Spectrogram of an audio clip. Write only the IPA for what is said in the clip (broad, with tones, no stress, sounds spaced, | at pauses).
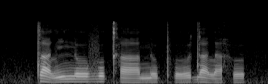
t a˦˨ l ĩ˦ n oː˦ v o˦ kʰ aː˨ n o˨ pʰ oː˨˦ d a˦˨ l a˨ h o˦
